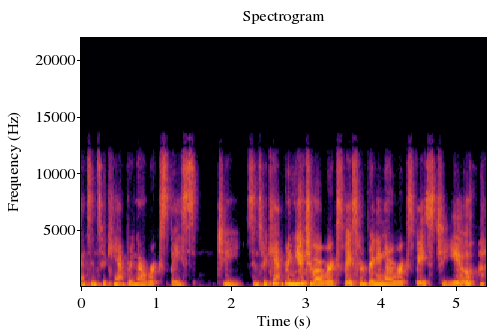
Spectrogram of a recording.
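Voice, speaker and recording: Pitch varies in an ordinary way. The voice is somewhat breathy. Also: woman. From California Central Coast, Mexican immigrant family. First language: Spanish. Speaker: nonprofit staff member, meeting moderator. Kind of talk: virtual meeting presentation. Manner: hesitant, many fillers.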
